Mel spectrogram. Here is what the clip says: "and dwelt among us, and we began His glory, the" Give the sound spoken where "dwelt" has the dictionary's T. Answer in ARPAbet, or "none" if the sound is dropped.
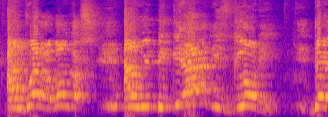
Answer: none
